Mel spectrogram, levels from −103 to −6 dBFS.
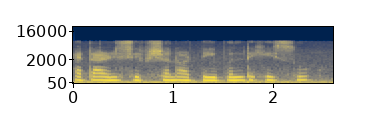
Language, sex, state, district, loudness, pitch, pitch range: Assamese, female, Assam, Kamrup Metropolitan, -14 LUFS, 220 Hz, 155-230 Hz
